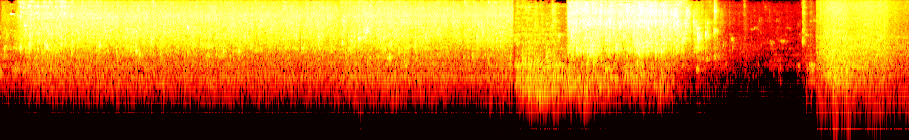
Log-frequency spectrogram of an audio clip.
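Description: Water running from a bathtub faucet, a steady hiss that grows louder about eight and a half seconds in, then stops about eleven seconds in.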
